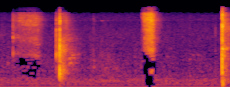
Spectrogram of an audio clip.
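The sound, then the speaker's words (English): Beer cans being opened: a few sharp metallic cracks and short fizzy hisses come in quick, uneven bursts over about two seconds, fairly loud, with no talking. “Oh, I'm already open. You guys are opening.”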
